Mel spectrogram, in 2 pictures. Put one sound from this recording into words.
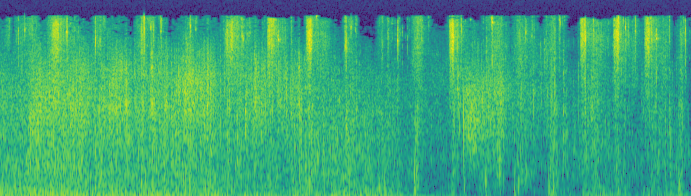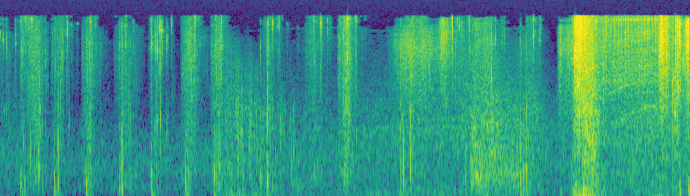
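Footsteps crunch on grass and loose ground.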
